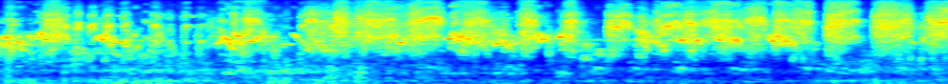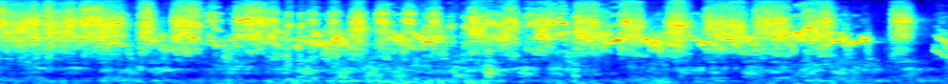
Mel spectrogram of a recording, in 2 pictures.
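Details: Continuous budgie chatter of rasping warbles and sharp chirps, almost without pause, thinning briefly near the end.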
